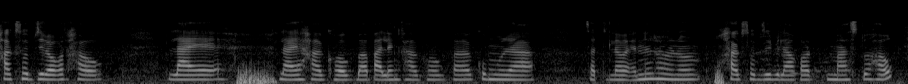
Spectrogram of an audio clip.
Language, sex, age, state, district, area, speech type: Assamese, female, 18-30, Assam, Morigaon, rural, spontaneous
